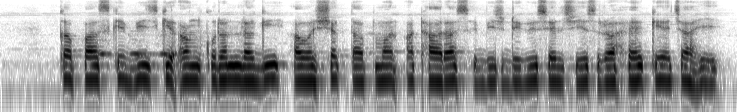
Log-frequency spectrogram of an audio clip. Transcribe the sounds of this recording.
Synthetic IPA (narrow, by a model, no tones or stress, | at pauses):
kəpaːskebiːt͡ʃkeʔə̃ŋɡkʊɾənləɡiaːʋəʃjək̚t̪aːpmaːnəʈʰaːɾasebiːt͡ʃɖɪɡɾiseːlsisɾəɦeket͡ʃaːɦie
